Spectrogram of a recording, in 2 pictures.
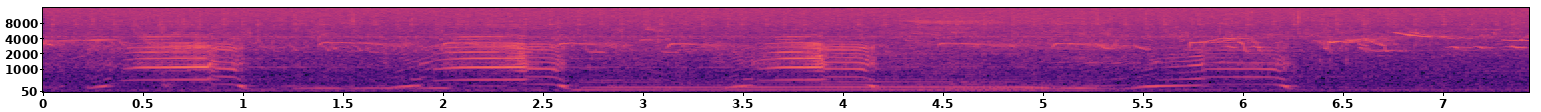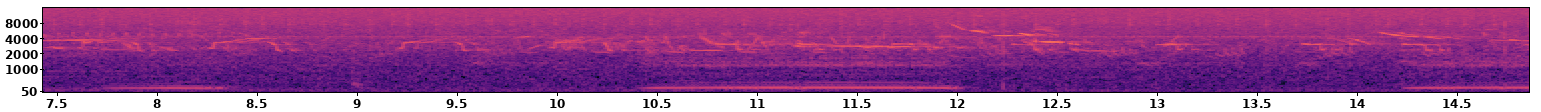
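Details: Hereford bull named Homebrew challenging a nearby Hereford bull and an Angus bull less than 100 yards away across a road. A string of bellows, some short and rising, others long and flat, with gaps between; small birds twitter in the background.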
